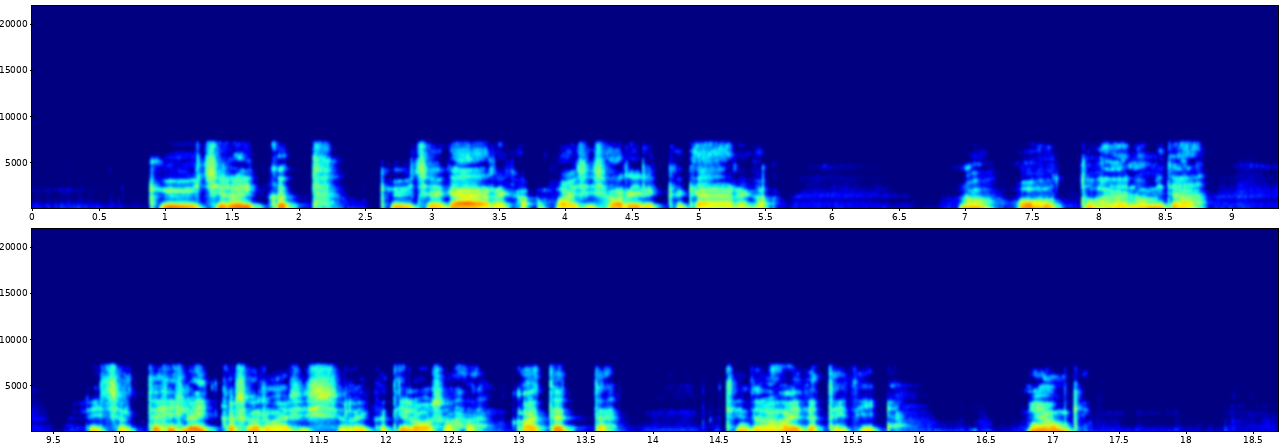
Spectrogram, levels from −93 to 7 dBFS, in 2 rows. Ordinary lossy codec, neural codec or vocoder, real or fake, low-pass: none; none; real; 7.2 kHz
